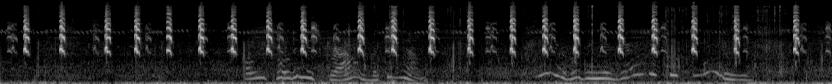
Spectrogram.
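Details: Prairie dogs objecting to people nearby, urging them to keep away: rapid, evenly spaced high chirps, about three a second, running throughout while human voices talk underneath in the middle stretch.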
